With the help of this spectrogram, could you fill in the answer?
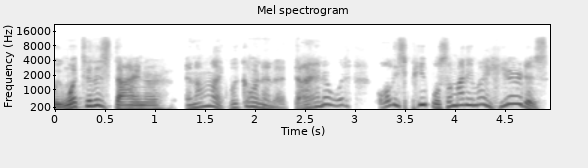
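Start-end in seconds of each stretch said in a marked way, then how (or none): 1.8-4.9 anxious, nervous, fretting, rising high-pitched tone. Retelling arriving at a diner for a fifth step: imitating own anxious past words. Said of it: "I was so anxious".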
